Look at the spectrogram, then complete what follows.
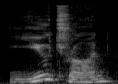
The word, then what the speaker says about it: Ewerton: Utron is how you actually pronounce it, is definitely okay with doing the interview with me.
